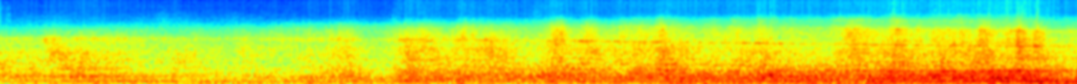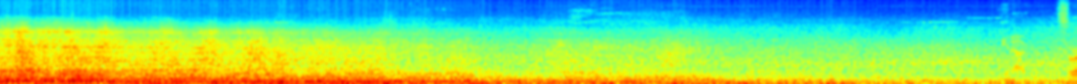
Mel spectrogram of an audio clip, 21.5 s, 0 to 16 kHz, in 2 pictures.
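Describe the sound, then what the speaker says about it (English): A Boeing 767 with Pratt & Whitney engines takes off at Heathrow, its loud jet roar building, peaking midway, then slowly fading into the distance. "that's the true sound of aviation. It's those multi-bladed engines, soot coming out the back of those things"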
